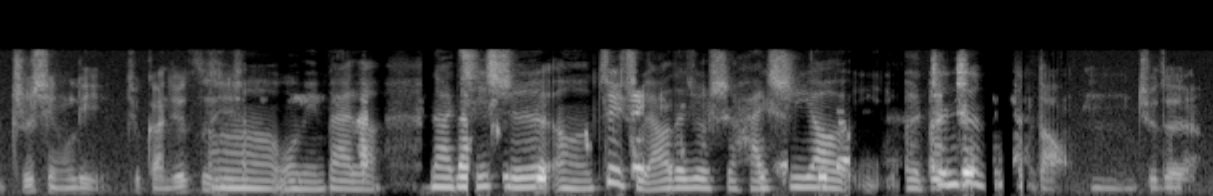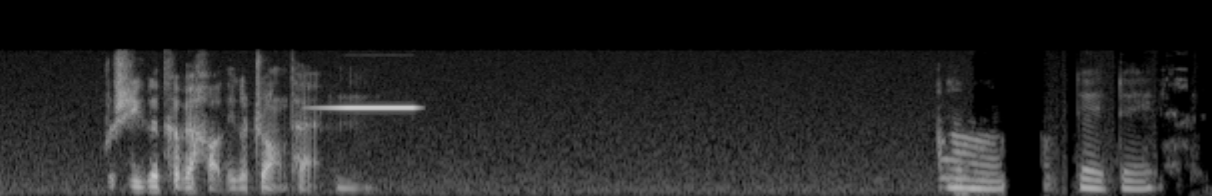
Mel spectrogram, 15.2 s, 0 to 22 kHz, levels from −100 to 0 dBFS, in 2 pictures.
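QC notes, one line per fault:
1.5–1.55 s, 2.22–4.21 s and 5.11–6.45 s: echo leak. A delayed copy of the speech comes back, a brief faint scrap at 216 ms and about 20 dB down, then longer stretches at 151 ms and roughly as loud as the speech. This is likely a loudspeaker echo that the far side's canceller failed to remove.
1.55–5.33 s and 5.91–6.56 s: speech suppressed in double talk. The talker dips and drops out in pieces, about 40 dB at worst, for roughly 3 s in the first span and under half a second in the second. The likely cause is a canceller that could not separate the talker from the overlapping echo and turned both down.
9.46–10.23 s: loudspeaker feedback squeal. A single 2.3 kHz tone swells over about a third of a second to roughly 10 dB above the signal. A microphone was picking up its own loudspeaker, and the loop gain passed one at that frequency, so the tone kept feeding itself.
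13.68–15.16 s: background gated by the echo canceller. The room sound drops by about 40 dB, for around a second in total across this span. While the loudspeaker played, the canceller clamped the microphone hard, and the room sound returns when it releases.
14.08–14.16 s and 14.73–14.77 s: echo leak. Two very faint scraps of delayed speech appear at 235 ms and about 30 dB down, leaking through during the gated stretch. They are likely residual loudspeaker pickup that the canceller did not fully suppress.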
